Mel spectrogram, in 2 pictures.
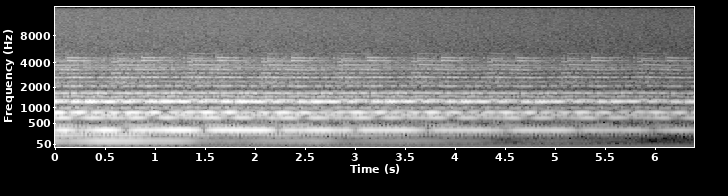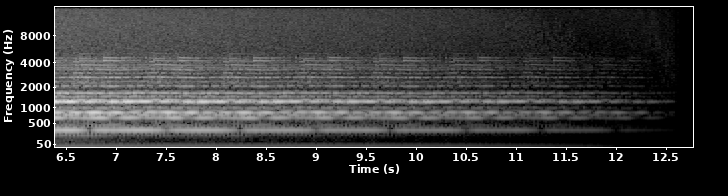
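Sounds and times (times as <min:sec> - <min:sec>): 
warm tone through Strymon Compadre Iridium and DIG pedals: 0:00.0 - 0:07.3.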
